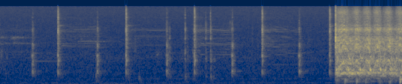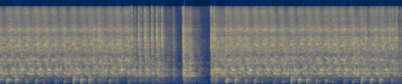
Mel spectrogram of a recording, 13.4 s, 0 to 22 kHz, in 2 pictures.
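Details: Ford F-250 XLT 7.3L IDI diesel on brand new battery, second try: light clicks then steady fast cranking about three and a half turns a second, never fires; fuel not getting through, owner suspects weak injection pump.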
